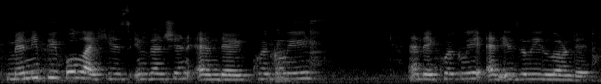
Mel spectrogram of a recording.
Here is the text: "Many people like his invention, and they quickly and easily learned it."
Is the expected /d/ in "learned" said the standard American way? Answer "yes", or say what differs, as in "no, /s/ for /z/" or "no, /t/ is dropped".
yes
